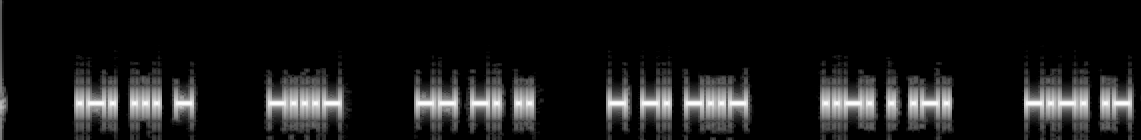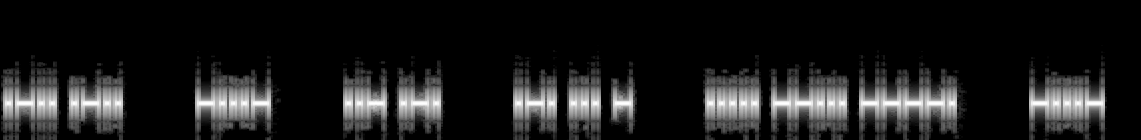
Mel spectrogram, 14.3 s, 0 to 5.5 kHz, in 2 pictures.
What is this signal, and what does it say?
Morse code, heard as a keyed tone, about 34 wpm, 700 Hz. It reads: RST <BT> MNI TNX FER CALL <BT> UR RST 579 <BT>
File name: UK MASTER QSOs TRAINING / 35WPM / UK MASTER QSOs 0037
